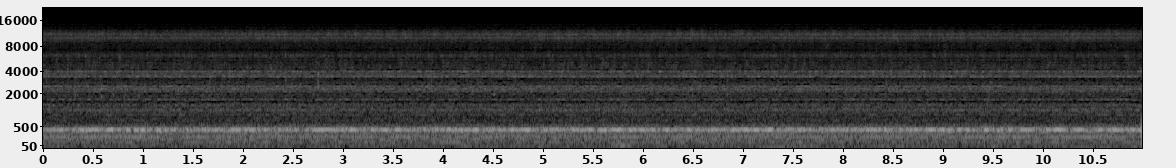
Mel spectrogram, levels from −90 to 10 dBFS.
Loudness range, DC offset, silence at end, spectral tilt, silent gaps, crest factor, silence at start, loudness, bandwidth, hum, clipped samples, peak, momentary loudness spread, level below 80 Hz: 1 LU; under 0.1%; 0 s; -3.5 dB/octave; none; 12 dB; 0 s; -38 LUFS; 15 kHz; none; under 0.1%; -26 dBFS; 3 LU; -62 dBFS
